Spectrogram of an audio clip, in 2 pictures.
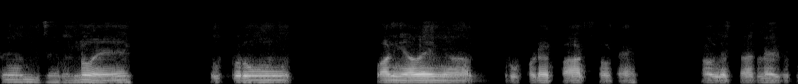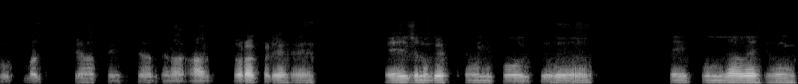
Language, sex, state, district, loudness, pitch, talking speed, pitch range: Rajasthani, male, Rajasthan, Nagaur, -26 LUFS, 95 Hz, 65 wpm, 90-100 Hz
